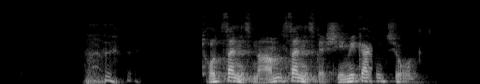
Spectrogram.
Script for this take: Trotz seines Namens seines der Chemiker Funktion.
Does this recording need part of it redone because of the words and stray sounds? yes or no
yes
